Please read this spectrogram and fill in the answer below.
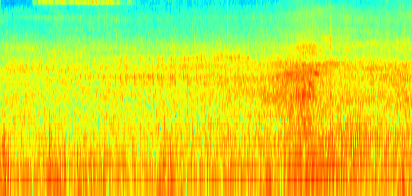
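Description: Street traffic: a steady low rumble of motor vehicles, with one passing close by and growing louder around six seconds in.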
